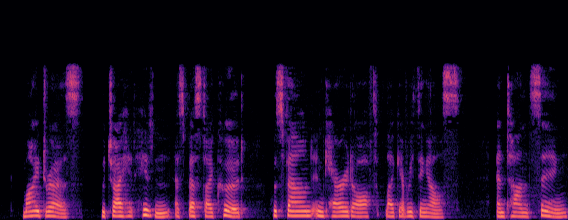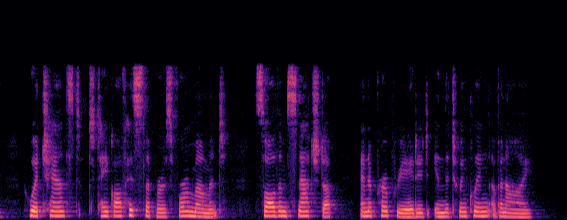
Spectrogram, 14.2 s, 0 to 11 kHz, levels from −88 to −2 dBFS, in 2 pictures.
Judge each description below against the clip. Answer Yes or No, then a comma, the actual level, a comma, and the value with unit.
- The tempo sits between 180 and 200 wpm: Yes, average, 185 wpm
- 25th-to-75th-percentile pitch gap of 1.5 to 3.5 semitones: Yes, average, 2.8 semitones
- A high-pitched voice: Yes, high, 215 Hz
